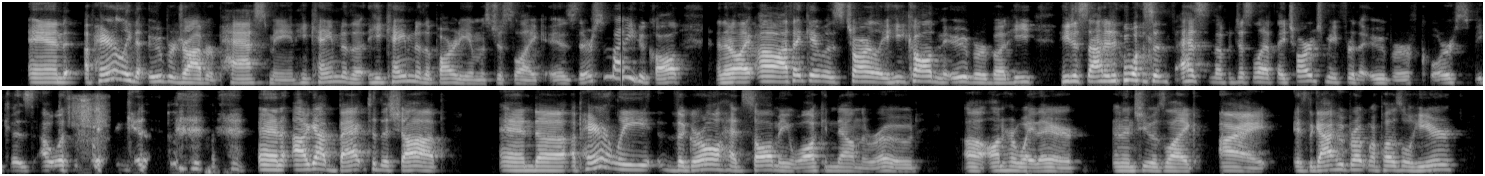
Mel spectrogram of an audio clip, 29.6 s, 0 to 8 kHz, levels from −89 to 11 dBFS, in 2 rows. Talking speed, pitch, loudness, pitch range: 210 wpm, 155 Hz, -18 LUFS, 135-175 Hz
